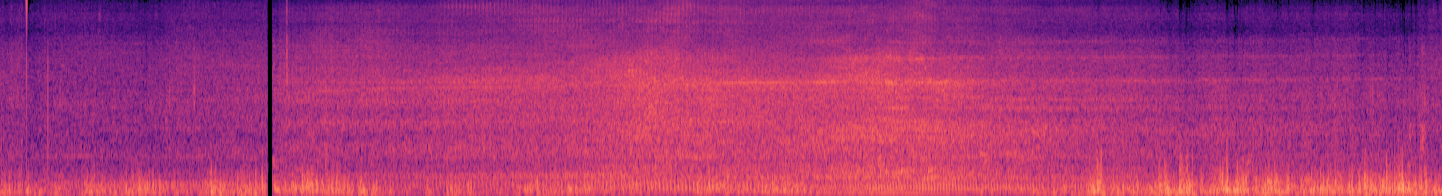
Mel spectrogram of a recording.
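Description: Wind gusts buffeting the microphone, with a motor vehicle passing along the road: its sound swells over a few seconds, peaks about halfway through and fades away.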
